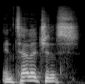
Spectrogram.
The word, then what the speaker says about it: intelligence: Artificial intelligence, intelligence, the stress is on the second syllable, but it's put it on the first syllable, allows users to interact with a virtual assistant.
